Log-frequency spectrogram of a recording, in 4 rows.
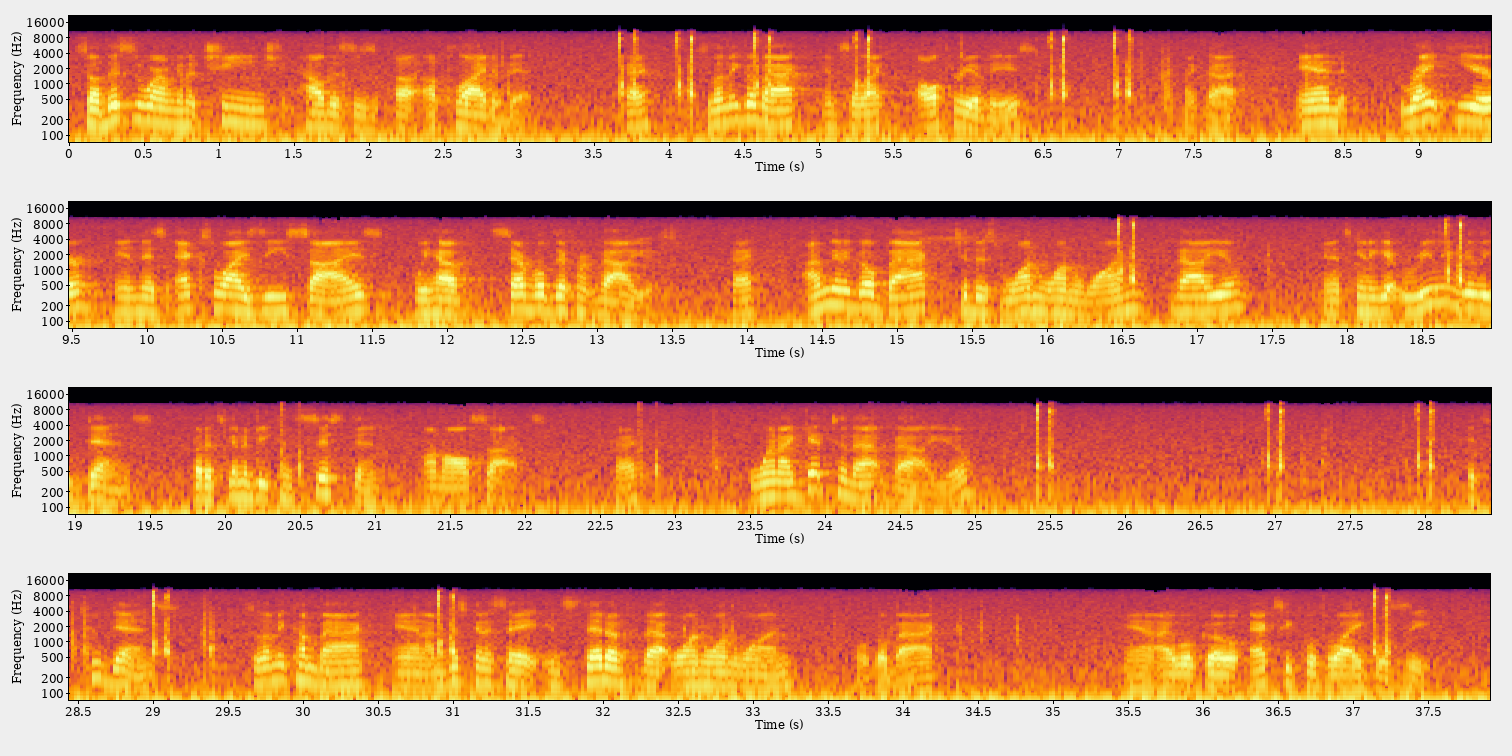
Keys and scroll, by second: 32.4 ctrl+z.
